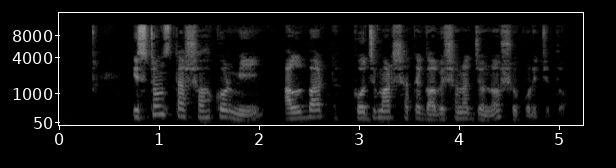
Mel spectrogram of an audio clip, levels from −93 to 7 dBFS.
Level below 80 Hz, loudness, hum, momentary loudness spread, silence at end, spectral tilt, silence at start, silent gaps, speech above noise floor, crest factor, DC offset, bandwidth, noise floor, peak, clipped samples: under -90 dBFS; -39 LUFS; none; 26 LU; 0.35 s; 1 dB/octave; 0.35 s; none; 18 dB; 30 dB; under 0.1%; 12 kHz; -61 dBFS; -14 dBFS; under 0.1%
